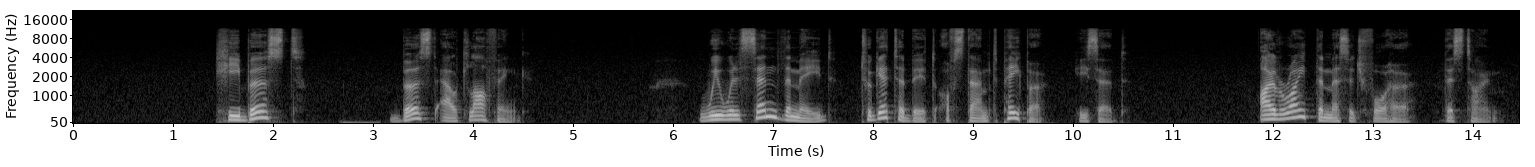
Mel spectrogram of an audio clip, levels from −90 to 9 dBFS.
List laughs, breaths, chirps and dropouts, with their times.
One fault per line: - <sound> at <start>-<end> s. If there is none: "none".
none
